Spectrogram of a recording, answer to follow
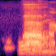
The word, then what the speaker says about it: Omaha: Omaha. Omaha. Yeah, Omaha, you mean?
